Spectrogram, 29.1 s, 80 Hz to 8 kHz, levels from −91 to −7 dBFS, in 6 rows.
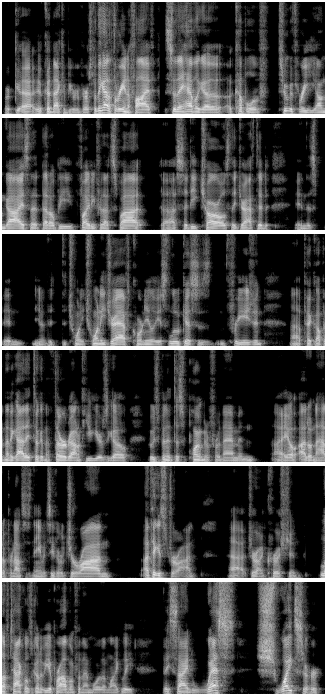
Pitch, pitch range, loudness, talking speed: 110 Hz, 105-115 Hz, -24 LUFS, 235 wpm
